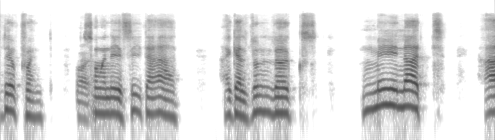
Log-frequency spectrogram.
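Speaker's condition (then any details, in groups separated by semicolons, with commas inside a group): Cerebral palsy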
